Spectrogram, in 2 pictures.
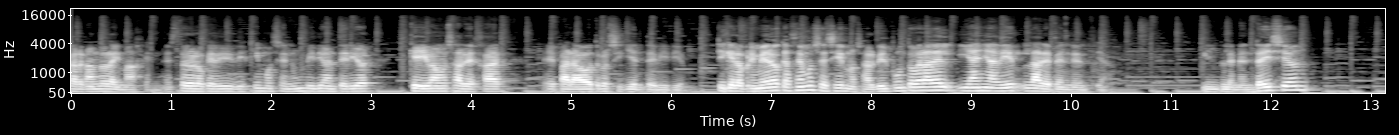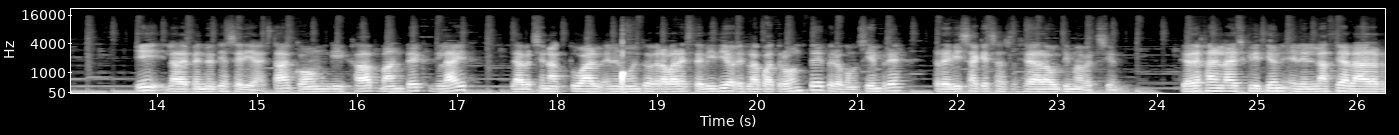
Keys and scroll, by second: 13.6 ctrl+v.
